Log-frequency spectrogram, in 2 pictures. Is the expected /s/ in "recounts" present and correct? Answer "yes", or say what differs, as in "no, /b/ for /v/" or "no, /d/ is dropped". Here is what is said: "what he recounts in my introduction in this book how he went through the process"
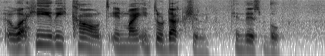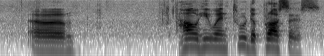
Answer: no, /s/ is dropped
